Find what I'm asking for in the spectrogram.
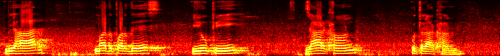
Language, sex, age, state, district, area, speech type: Maithili, male, 60+, Bihar, Madhepura, urban, spontaneous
